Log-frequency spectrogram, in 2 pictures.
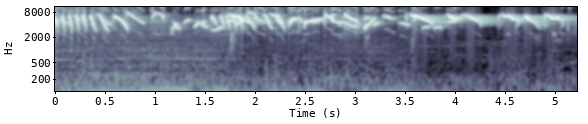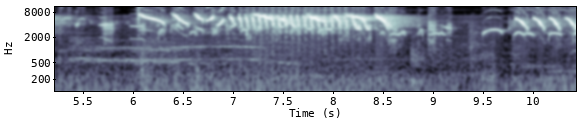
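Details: Wild-type oriental white-eye singing hard, a recording meant to lure other white-eyes into replying and to tutor captive birds. Fast, high-pitched chattering trills come in two long bursts, separated by a quieter gap, and end in short repeated notes.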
